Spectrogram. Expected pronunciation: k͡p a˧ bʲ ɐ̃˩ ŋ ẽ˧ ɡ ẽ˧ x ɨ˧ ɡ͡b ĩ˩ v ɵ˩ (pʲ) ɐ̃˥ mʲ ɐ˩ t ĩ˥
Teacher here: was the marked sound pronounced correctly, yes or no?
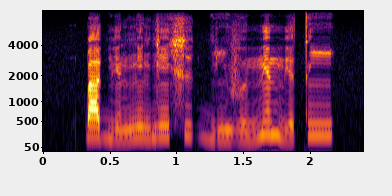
no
